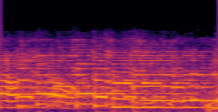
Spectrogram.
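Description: Live qawwali music: a quick melodic run of stepping notes over a steady lower tone, played loud.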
